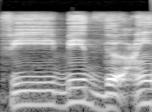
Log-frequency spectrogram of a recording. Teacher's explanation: ini bukan qalqalah jadi tidak boleh dipantulkan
